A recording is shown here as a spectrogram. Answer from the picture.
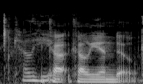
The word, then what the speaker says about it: Caliendo: Like he's pissing off, Calihio. How do you say it again? – Caliendo. – Caliendo. Officer Caliendo,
